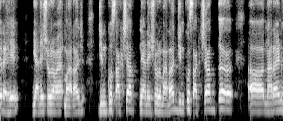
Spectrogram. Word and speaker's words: ज्ञानेश्वर: गया आपके इसमें लेकिन मैं मराठी में ज्ञानेश्वर बोलूंगा अब ये थोड़ा सा हमें उच्चारण प्रनंसीएशन प्रनंसीएशन थोड़ा सा हमें सुधारना होगा यहां जो रहेगा न्यानेश्वरी रहेगा ज्ञानी ही रहेगा बोलने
